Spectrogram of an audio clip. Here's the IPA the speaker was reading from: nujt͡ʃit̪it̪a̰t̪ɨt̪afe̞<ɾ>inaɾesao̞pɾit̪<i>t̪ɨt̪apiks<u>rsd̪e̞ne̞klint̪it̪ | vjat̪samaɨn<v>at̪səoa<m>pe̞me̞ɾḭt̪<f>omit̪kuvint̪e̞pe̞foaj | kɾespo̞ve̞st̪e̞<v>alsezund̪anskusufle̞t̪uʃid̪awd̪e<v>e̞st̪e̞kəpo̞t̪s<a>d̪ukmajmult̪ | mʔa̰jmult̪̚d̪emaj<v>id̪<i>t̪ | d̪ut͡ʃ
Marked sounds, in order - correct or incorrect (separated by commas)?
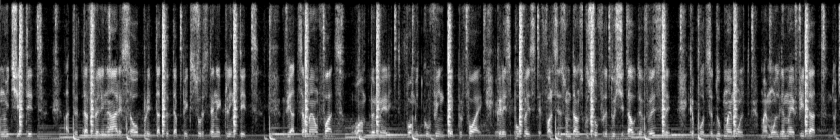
incorrect, incorrect, correct, incorrect, correct, incorrect, incorrect, correct, incorrect, incorrect, incorrect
